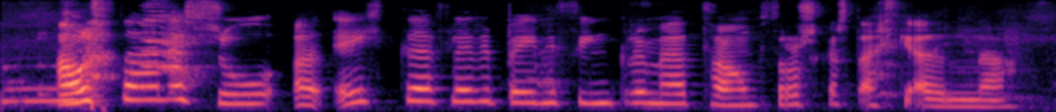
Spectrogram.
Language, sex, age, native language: Icelandic, female, 20-29, Icelandic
